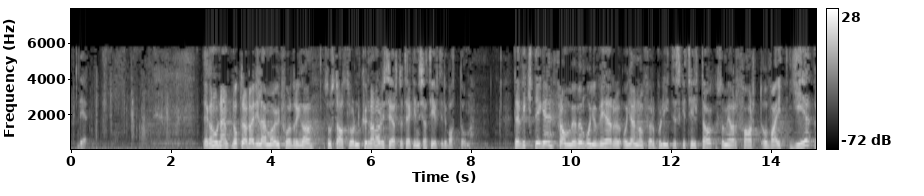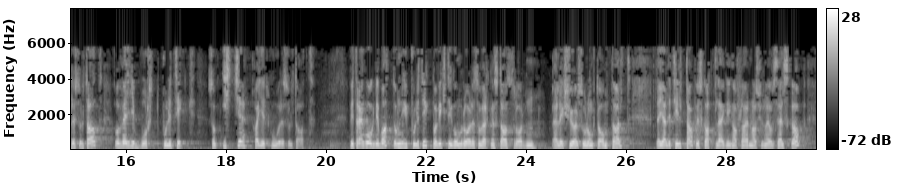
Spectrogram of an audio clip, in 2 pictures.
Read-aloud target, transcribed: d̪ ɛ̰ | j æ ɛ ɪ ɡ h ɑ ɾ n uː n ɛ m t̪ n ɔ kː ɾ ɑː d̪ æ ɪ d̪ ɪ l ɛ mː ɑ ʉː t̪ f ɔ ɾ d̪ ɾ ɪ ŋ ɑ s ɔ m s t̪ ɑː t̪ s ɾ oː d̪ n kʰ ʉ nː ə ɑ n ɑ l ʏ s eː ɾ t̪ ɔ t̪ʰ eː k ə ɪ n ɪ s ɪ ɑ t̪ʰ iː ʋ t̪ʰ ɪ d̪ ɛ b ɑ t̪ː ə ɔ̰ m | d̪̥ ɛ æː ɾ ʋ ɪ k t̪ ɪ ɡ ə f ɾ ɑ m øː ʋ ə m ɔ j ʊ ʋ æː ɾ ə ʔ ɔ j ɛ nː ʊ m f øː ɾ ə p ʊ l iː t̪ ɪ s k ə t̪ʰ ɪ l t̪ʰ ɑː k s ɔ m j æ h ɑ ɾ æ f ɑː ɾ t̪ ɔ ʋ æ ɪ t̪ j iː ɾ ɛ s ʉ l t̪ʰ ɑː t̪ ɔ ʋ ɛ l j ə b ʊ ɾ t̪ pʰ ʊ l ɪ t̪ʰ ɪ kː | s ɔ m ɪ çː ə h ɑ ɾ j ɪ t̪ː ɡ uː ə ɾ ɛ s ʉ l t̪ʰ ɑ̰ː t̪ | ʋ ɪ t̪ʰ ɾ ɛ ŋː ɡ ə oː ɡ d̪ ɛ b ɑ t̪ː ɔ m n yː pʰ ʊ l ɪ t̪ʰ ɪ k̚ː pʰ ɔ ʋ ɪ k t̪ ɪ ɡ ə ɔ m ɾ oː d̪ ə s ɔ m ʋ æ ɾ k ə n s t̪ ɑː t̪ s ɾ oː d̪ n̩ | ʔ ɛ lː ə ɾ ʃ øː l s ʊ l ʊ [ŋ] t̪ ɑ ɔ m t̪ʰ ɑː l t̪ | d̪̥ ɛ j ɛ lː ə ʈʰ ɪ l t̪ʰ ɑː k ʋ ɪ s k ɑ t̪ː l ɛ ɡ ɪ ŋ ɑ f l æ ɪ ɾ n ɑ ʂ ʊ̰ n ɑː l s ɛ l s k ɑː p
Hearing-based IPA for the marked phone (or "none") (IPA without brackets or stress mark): ŋ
